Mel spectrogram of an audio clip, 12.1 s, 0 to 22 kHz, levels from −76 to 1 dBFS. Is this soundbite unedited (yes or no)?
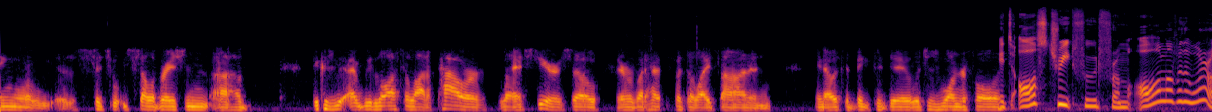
no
